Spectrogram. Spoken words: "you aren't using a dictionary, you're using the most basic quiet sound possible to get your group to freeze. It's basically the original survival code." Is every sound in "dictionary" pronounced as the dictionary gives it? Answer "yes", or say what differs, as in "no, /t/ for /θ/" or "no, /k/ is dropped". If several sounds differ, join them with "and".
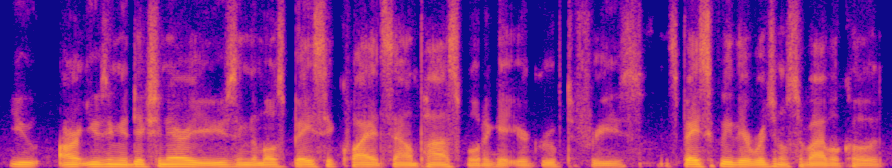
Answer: yes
